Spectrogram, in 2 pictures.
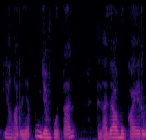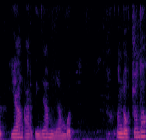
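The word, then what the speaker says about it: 迎える: Terdapat 2 cara baca. Secara kunyomi dibaca mukaeru, dan secara onyomi dibaca gei. Kanji ini tersusun dari bentuk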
